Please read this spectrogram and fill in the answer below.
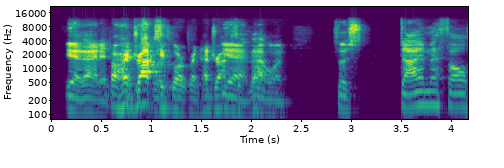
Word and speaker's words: hydroxychloroquine: How do you pronounce that word? Hydroxychloroquine or whatever that shit was? Oh, hydrochloroquine? Yeah, that is. Oh, hydroxychloroquine.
